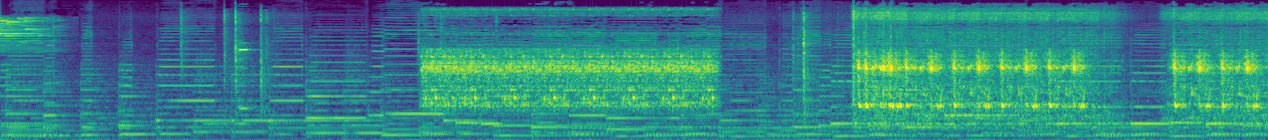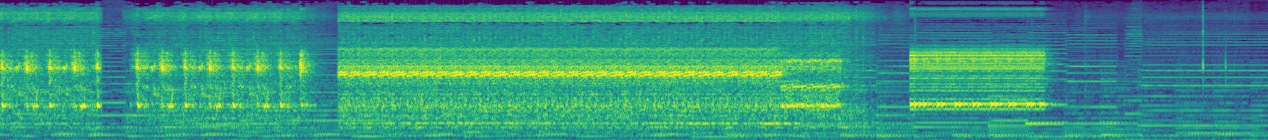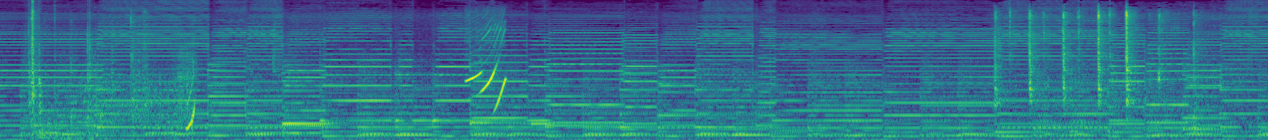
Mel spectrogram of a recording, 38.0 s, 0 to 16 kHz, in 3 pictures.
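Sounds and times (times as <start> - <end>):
light background music: 0.0 - 38.0
toy motor whirring: 4.2 - 7.2, 8.5 - 23.2.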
